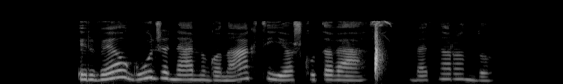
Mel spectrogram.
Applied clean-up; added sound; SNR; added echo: none; Clapping; -5 dB; none.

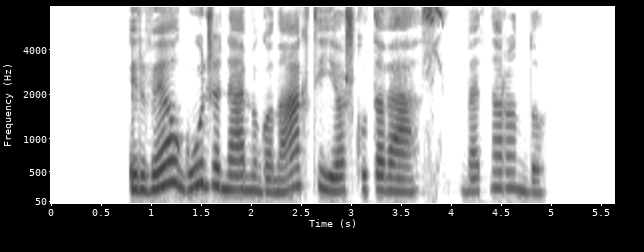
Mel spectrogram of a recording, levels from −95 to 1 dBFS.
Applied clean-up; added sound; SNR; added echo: none; none; none; none.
